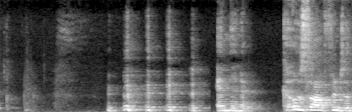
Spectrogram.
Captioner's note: laughing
